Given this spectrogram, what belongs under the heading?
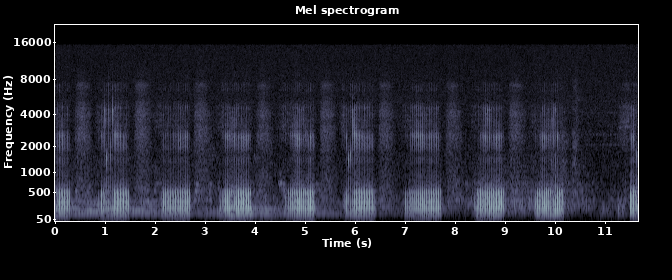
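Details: Bulldog sleeping after the dog park, snoring: loud, rattling snores in a steady rhythm, about eight in twelve seconds, with softer breaths between.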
